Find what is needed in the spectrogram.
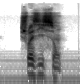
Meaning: inflection of choisir: 1. first-person plural present indicative 2. first-person plural imperative
- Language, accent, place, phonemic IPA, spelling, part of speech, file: French, France, Lyon, /ʃwa.zi.sɔ̃/, choisissons, verb, LL-Q150 (fra)-choisissons.wav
